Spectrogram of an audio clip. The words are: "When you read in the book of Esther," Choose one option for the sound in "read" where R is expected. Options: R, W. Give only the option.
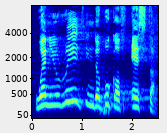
R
